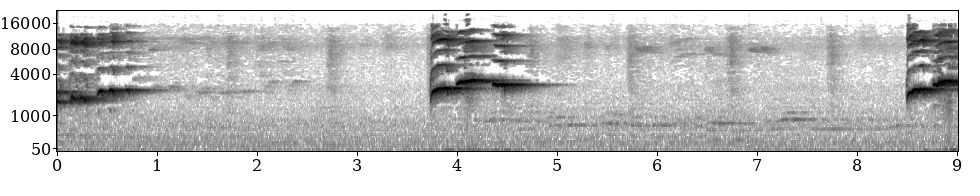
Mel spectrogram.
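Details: Orange-headed thrush lure song for prompting singing: three short whistled phrases, each under a second with a rising slur, spaced roughly four seconds apart over a quiet background.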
